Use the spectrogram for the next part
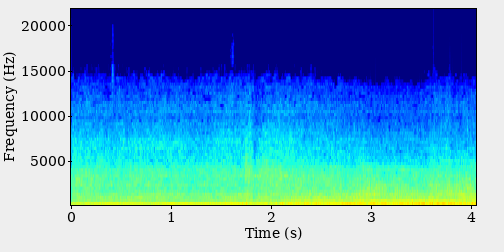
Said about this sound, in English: Kind of lugging that engine a little bit, keeping that rear wheels from spinning with low RPMs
